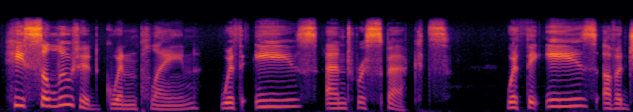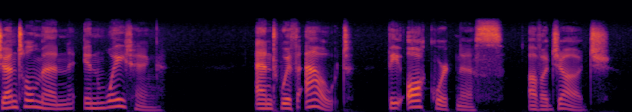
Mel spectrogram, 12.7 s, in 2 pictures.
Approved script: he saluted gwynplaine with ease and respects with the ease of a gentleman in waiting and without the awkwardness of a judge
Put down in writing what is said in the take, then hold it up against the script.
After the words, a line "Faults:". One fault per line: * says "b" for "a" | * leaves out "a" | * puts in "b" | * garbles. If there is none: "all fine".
he saluted gwynplaine with ease and respects with the ease of a gentleman in waiting and without the awkwardness of a judge
Faults:
all fine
